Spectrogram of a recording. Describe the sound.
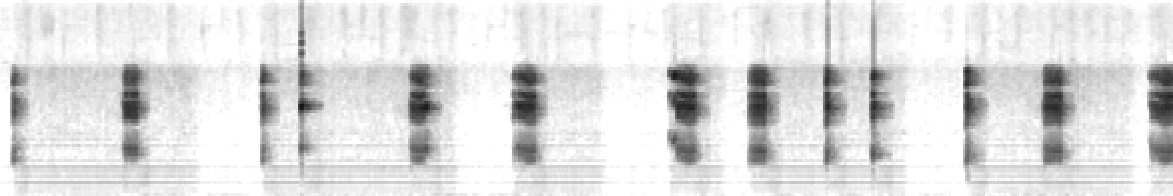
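Soft, content turkey clucks and purrs made on a slate call, imitating what turkeys do when feeding: about a dozen short, raspy bursts at uneven intervals, fairly quiet, with no talking.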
